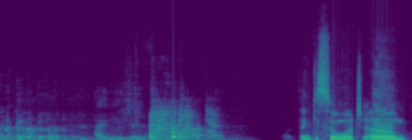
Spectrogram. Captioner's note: background coughing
